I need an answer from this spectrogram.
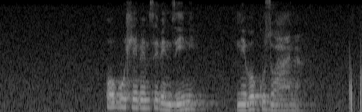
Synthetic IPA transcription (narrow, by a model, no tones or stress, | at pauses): oɓuɬɛɓem̩sɛɓend͡zʱini | nɛɓok̬uzwaːna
